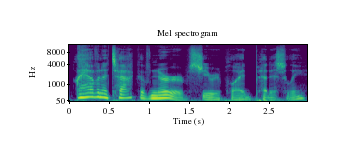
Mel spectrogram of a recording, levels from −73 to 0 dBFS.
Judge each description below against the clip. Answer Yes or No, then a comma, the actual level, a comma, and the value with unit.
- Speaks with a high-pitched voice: No, low, 120 Hz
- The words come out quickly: No, average, 180 wpm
